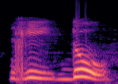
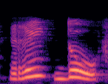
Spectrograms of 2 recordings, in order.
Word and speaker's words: rideau: بالنسبة ل E A U يعني هنا عندي 3 فويل، E A U كيتنطق ب O O. example rideau donc O rideau.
